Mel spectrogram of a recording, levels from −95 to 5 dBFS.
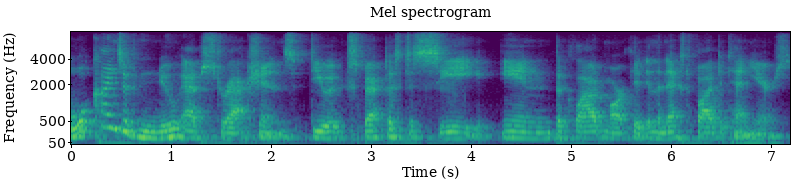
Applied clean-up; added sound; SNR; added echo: neural separator model SepFormer DNS4.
